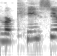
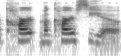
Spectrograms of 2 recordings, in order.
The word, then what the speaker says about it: Macarcio: Sorry, is it Marcasio or Macarcio? Macarcio, I'm sorry, Macarcio.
